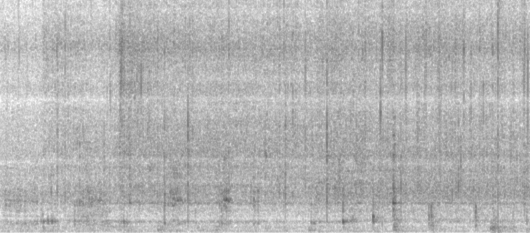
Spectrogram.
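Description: Onion and tomato frying in a pan, a steady crackling sizzle with scattered pops and the occasional scrape of a stirring spoon, close and fairly loud throughout, no voices.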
